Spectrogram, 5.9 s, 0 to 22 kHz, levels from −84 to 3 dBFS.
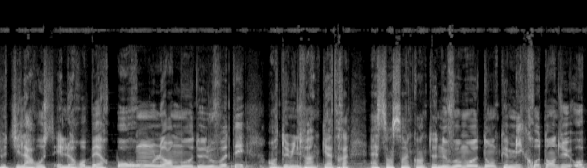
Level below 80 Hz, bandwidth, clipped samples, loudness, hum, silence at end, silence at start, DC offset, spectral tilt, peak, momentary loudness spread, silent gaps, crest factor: -32 dBFS; 19 kHz; under 0.1%; -18 LUFS; none; 0 s; 0 s; under 0.1%; -5 dB/octave; 0 dBFS; 4 LU; none; 16 dB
